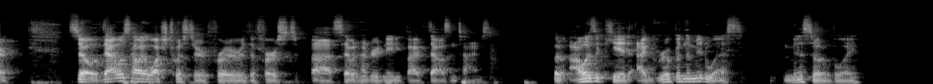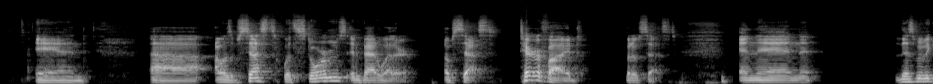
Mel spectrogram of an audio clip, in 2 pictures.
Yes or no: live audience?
no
